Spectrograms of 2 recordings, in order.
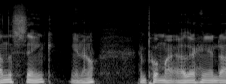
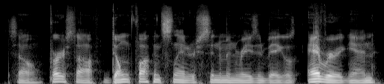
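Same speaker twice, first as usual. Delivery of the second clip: normal talking voice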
